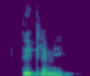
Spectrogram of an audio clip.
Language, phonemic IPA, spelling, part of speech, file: French, /de.kla.me/, déclamer, verb, LL-Q150 (fra)-déclamer.wav
- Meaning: to declaim, speak out (against)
